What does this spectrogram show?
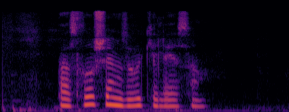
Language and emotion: Russian, neutral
